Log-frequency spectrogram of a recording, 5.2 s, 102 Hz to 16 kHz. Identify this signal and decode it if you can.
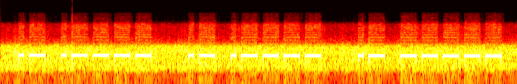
Morse code, heard as a keyed tone, about 23 wpm, 600 Hz, with radio noise. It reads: A1 A1 A0
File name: fo-29 cw bake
